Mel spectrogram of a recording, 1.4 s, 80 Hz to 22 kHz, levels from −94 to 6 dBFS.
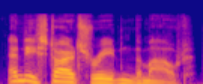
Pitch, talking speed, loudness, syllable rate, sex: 140 Hz, 265 wpm, -16 LUFS, 6.0 syllables/s, male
